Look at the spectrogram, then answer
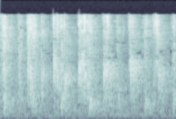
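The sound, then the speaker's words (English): A church audience claps together to give God a hand, in a steady, even rhythm, roughly three beats per second, the many hands blending into a dense, fairly loud pulse with no voices over it. “Put your hands together, give God a hand and clap again.”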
